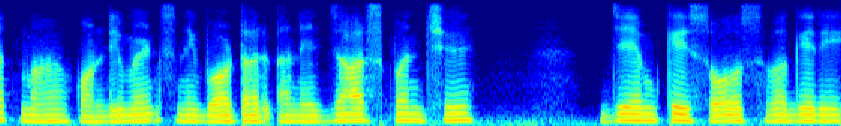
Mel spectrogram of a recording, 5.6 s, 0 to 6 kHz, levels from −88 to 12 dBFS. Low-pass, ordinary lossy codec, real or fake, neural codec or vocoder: 5.4 kHz; none; fake; codec, 16 kHz, about 1 kbps, DyCAST, with the encoder's durations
